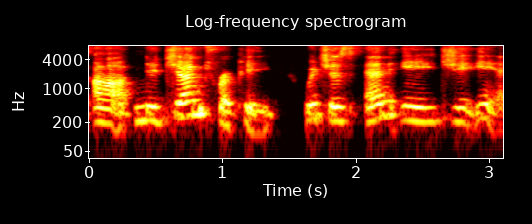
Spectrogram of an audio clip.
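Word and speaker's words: negentropy: So I'm going to say it and spell it for you. It's uh nentropy which is ne ge n t r o p y.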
